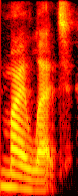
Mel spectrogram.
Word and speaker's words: Mylett: today's person is Ed mlet now I've always want to do this guy because his name his last name rhymes with my last name and not many things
